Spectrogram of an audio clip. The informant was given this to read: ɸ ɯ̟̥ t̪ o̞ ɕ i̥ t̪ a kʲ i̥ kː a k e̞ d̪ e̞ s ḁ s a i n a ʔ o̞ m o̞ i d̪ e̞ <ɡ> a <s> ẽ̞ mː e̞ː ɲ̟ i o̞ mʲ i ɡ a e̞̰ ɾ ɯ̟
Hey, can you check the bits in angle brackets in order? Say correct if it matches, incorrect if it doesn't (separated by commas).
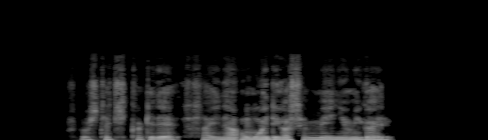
correct, correct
